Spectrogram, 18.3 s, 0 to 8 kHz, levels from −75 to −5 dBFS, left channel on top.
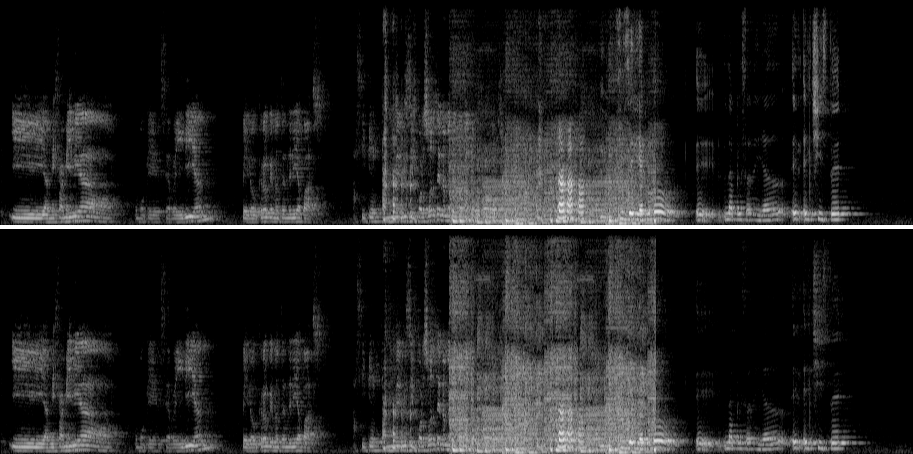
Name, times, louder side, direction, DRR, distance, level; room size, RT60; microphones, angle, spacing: voice 1, 0.2-2.3 2.7-4.3 4.9-6.5 7.1-10.1, equal, ahead, 2 dB, 3.8 m, -33 dB
voice 2, 7.7-8.1 10.7-11.7 12.0-13.5 13.9-16.8, left 2 dB, 70° left, 7 dB, 2.5 m, -24 dB
sound 1, 9.0-13.1, right 2 dB, 80° right, 2.0 m, -24 dB
25.0 x 23.5 x 9.2 m, 0.94 s
head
